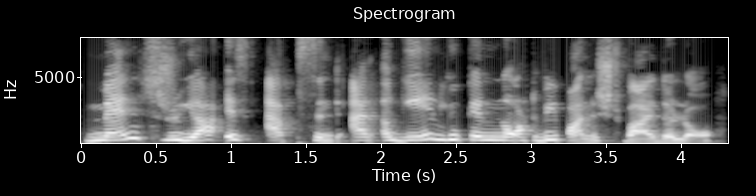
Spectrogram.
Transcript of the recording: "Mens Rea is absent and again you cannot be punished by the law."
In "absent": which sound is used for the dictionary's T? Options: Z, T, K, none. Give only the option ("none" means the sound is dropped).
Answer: T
